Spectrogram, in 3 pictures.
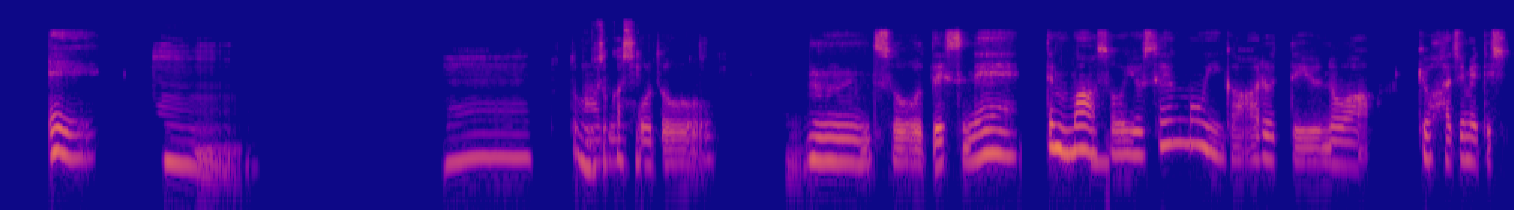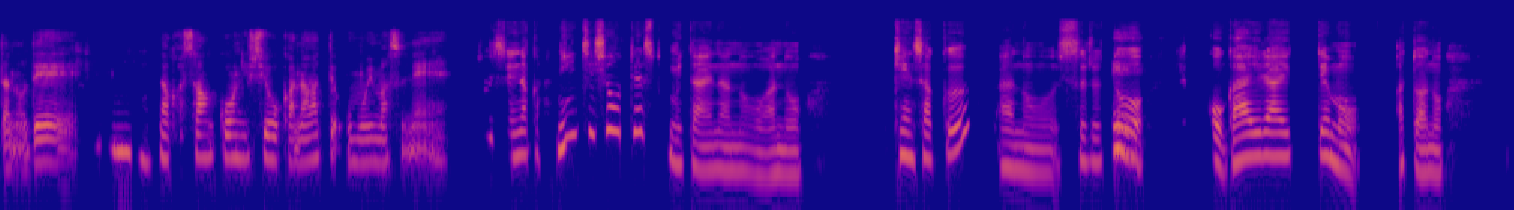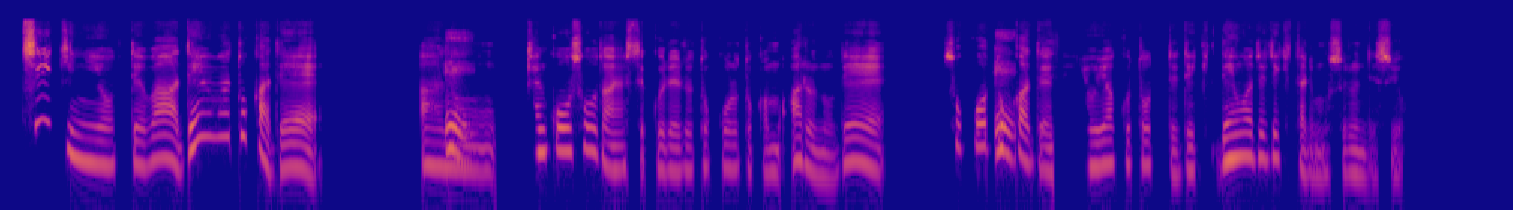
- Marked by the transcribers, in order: other background noise
- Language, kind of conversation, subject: Japanese, advice, 家族とのコミュニケーションを改善するにはどうすればよいですか？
